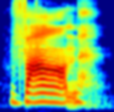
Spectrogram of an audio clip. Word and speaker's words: vam: One last tip and technique you could do as a daily practice is to silently or aloud sing the syllable VAM, V-A-M, VAM, 6 times.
